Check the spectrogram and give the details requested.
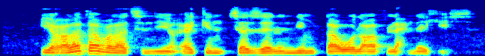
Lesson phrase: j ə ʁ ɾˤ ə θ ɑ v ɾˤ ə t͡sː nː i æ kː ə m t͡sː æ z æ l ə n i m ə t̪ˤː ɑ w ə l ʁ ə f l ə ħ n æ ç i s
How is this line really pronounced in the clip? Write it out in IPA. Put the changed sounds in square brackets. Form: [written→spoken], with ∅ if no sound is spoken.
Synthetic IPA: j ə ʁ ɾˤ [ə→ɑ] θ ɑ v ɾˤ [ə→ɑ] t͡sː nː i æ kː ə [m→n] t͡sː æ z æ l ə n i m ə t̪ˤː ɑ w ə l ʁ ə f l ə ħ n æ ç i s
